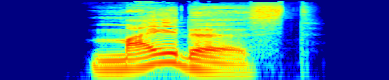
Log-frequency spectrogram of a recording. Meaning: inflection of meiden: 1. second-person singular present 2. second-person singular subjunctive I
- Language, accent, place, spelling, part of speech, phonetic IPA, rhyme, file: German, Germany, Berlin, meidest, verb, [ˈmaɪ̯dəst], -aɪ̯dəst, De-meidest.ogg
